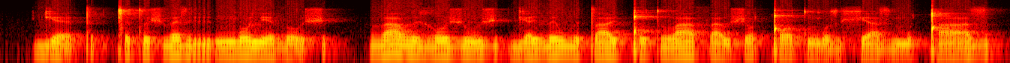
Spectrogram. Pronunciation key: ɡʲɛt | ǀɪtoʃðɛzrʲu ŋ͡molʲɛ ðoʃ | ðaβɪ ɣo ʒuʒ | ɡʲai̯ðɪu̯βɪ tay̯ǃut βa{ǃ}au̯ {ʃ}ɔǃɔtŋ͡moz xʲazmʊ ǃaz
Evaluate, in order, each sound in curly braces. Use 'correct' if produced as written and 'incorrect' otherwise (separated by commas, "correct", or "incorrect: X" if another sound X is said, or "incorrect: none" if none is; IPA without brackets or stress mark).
incorrect: θ, correct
